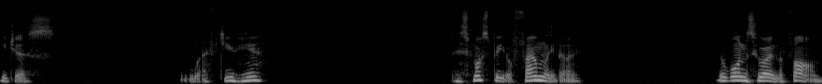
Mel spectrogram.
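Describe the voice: Using a put-on character voice, a man speaks slowly at a fairly high pitch with a dark, mellow tone, vocal fry, and long, frequent pauses. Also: ordinary pitch variation.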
